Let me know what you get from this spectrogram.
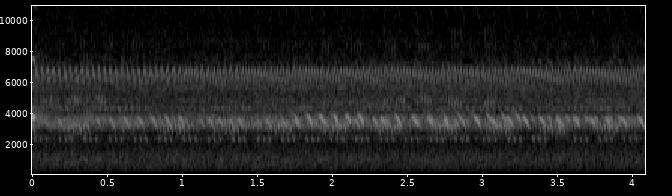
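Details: Night-style insect chorus of bell crickets and field crickets in Narita, Chiba, Japan, recorded on a TASCAM Portacapture X8: layered high-pitched ringing trills with quick chirp pulses that grow a little louder and more rhythmic partway through.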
